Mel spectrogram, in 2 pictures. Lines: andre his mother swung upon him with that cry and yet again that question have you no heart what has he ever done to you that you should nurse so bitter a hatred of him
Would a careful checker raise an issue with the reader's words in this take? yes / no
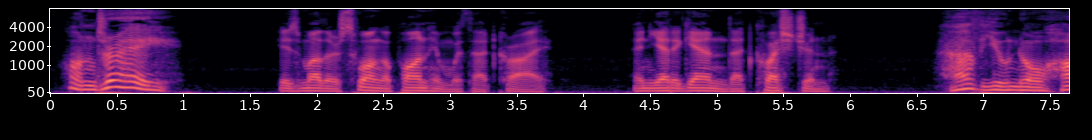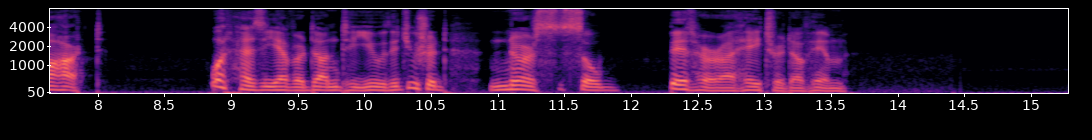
no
